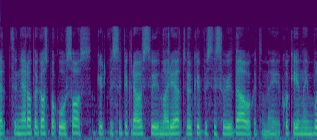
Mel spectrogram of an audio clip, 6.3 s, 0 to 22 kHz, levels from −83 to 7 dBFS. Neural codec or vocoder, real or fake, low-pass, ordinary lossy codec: autoencoder, 22.05 kHz, a latent of 192 numbers a frame, VITS, trained on many speakers; fake; 9.9 kHz; AAC, 48 kbps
